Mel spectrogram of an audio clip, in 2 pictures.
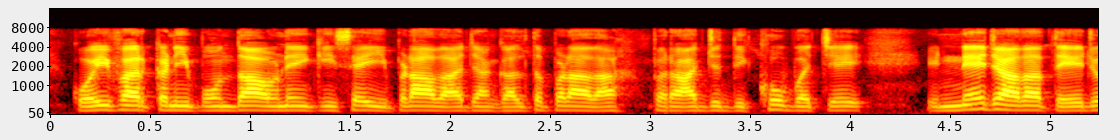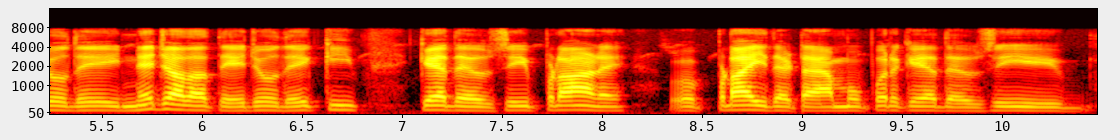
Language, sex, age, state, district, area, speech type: Dogri, male, 30-45, Jammu and Kashmir, Samba, rural, spontaneous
